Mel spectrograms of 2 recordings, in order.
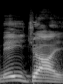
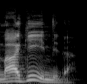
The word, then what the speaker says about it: magi: 마구스, 이걸 영어로 읽으면 메이거스 이렇게 읽고, 마구스의 복수가 마기입니다. 영어로 읽으면 메이자이 이렇게 읽죠. 라틴은 원래 발음은 마기입니다.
